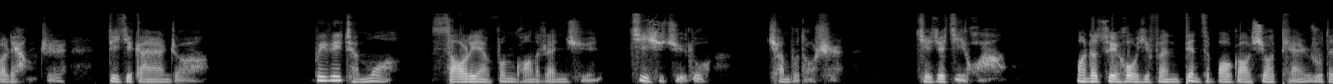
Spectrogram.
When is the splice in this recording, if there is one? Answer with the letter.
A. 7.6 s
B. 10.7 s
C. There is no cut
C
